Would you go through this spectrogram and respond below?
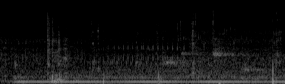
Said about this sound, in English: what's the dripping? The sump pump? Turn it off. The basement will flood.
